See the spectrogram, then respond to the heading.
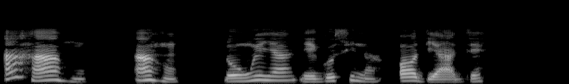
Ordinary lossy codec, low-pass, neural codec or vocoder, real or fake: none; 5.4 kHz; none; real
